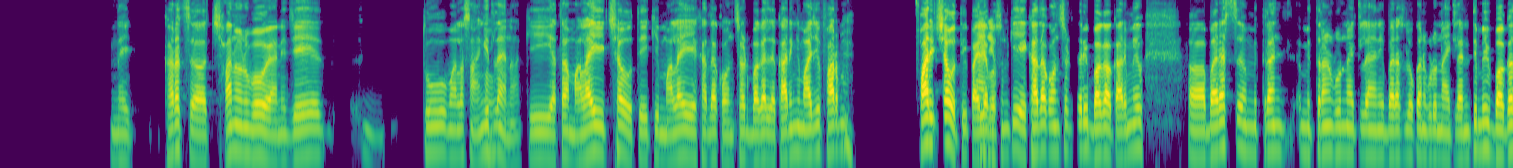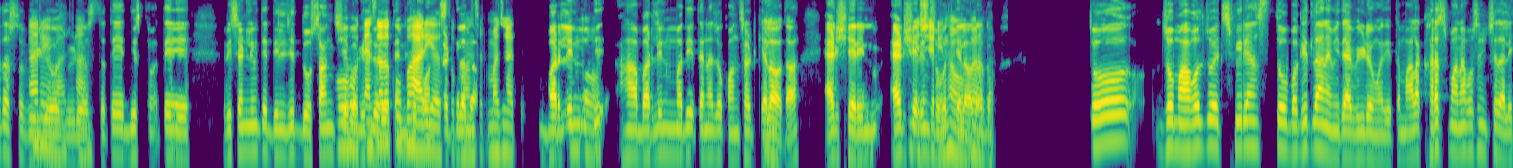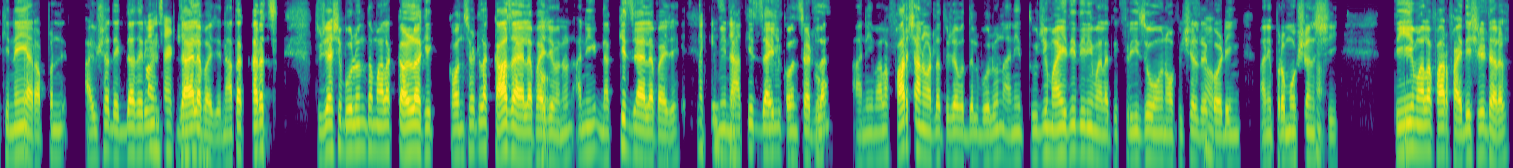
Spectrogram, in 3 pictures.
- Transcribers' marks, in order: other background noise; in English: "कॉन्सर्ट"; chuckle; in English: "कॉन्सर्ट"; tapping; in English: "कॉन्सर्ट"; in English: "कॉन्सर्ट"; in English: "कॉन्सर्ट"; in English: "कॉन्सर्टला"; in English: "कॉन्सर्टला"; in English: "कॉन्सर्टला"; in English: "फ्री झोन ऑफिशियल रेकॉर्डिंग"
- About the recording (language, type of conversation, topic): Marathi, podcast, कन्सर्टमध्ये लोकांनी मोबाईलवरून केलेल्या रेकॉर्डिंगबद्दल तुम्हाला काय वाटते?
